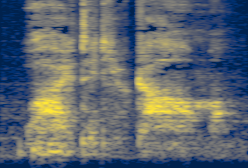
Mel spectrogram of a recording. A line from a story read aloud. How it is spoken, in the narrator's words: the whisper say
